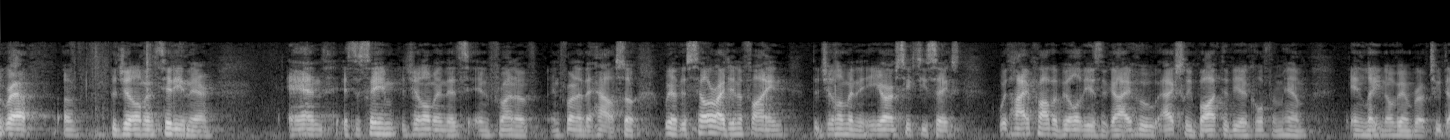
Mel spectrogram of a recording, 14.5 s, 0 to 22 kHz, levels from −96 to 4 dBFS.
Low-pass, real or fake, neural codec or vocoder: 7.2 kHz; fake; vocoder, 22.05 kHz, 80 mel bands, WaveNeXt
